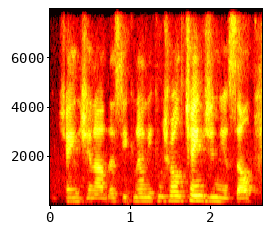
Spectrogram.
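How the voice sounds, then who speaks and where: A woman at a medium pitch talks while noticeable background noise carries on. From Portuguese island (Azores or Madeira). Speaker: winery manager. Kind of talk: interview. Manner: halting, many fillers.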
